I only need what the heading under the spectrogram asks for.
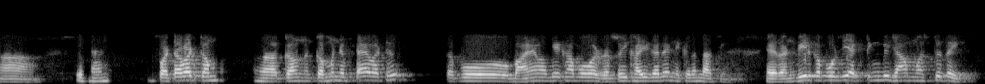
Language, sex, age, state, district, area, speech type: Sindhi, male, 18-30, Maharashtra, Mumbai Suburban, urban, conversation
